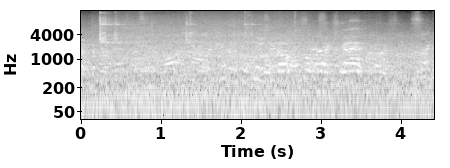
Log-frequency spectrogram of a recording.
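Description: Background chatter of several people talking at once, with a short, sharp clink about a quarter second in.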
